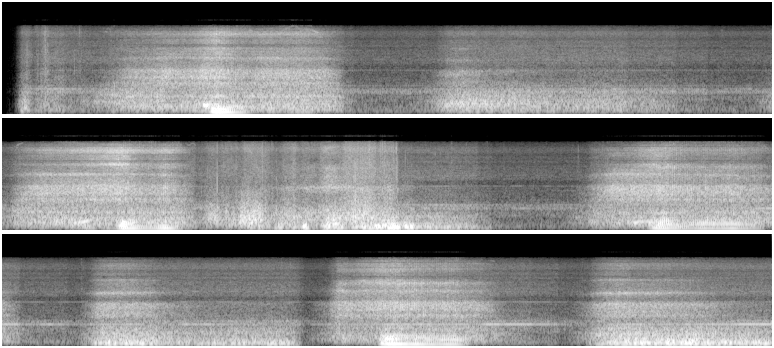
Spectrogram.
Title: Rising Snoring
